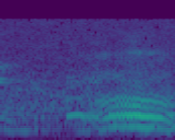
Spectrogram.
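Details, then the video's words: Snuggles, a domestic cat kept in a container while wet after her bath, lets out a long wavering meow with rich harmonics, swelling in the second half; room is otherwise quiet. "Talking Cat"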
